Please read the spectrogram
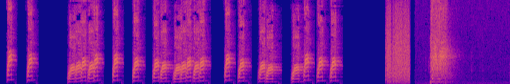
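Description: A white domestic duck quacking in a quick series of short calls, with abrupt silent gaps between them. The calls stop about seven seconds in, and a brief rushing noise follows near the end.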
